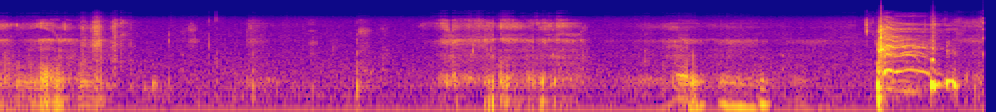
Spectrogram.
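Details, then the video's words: Harley, a Dogue de Bordeaux (French Mastiff), snoring while asleep on a couch indoors: soft breathy snores at irregular intervals a few seconds apart, with a louder sharp noise near the end. "Dogue Du Bordeaux snoring"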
